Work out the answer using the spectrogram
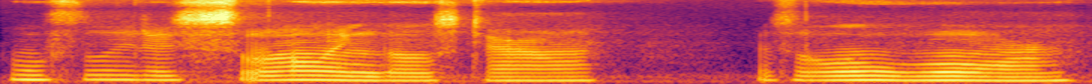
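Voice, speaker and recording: A woman recording a casual video diary after jaw surgery, talking with effort through a wired-shut jaw, muffled and halting, sounding tired and sore. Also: deep voice, little pitch movement, warm tone, slight background noise. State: tired, sore with swollen cheek. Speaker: patient recovering from jaw surgery.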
